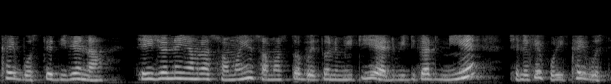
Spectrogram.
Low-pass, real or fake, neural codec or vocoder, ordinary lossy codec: 7.2 kHz; real; none; AAC, 16 kbps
